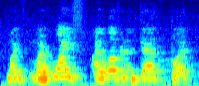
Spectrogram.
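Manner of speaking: high, loud mock ranting yell. Imitating the comedian ranting about street cleaners, mock yell. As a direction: play an angry comic ranting. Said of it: "rant about".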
